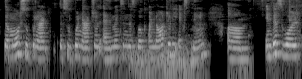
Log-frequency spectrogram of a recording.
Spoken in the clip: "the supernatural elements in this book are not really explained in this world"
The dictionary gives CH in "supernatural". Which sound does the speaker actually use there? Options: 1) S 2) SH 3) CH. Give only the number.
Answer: 3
